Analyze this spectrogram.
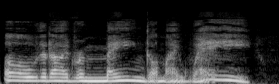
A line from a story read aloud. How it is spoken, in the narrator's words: Hopeful groaned within himself, saying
